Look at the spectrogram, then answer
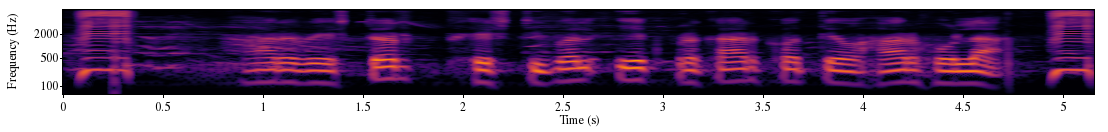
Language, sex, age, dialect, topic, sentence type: Bhojpuri, male, <18, Western, agriculture, statement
